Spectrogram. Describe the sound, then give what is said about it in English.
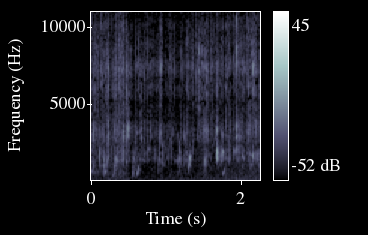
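Rainwater dripping steadily from a roof into a bucket during a rainstorm, quick irregular plinks over a constant hiss of falling rain, fairly soft, with no voices. “This is a recording of water dripping into a bucket from a roof during a rainstorm.”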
